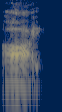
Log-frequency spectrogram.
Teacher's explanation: it kind of rises and falls, goes up and goes down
